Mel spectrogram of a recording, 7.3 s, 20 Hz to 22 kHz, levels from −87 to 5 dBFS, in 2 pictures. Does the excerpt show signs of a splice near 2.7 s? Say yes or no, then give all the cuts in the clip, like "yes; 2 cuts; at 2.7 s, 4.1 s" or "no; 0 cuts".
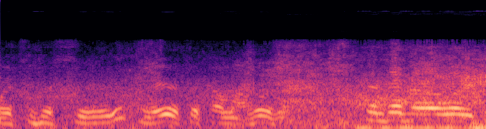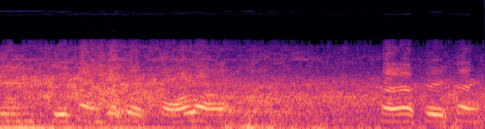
yes; 1 cut; at 2.7 s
